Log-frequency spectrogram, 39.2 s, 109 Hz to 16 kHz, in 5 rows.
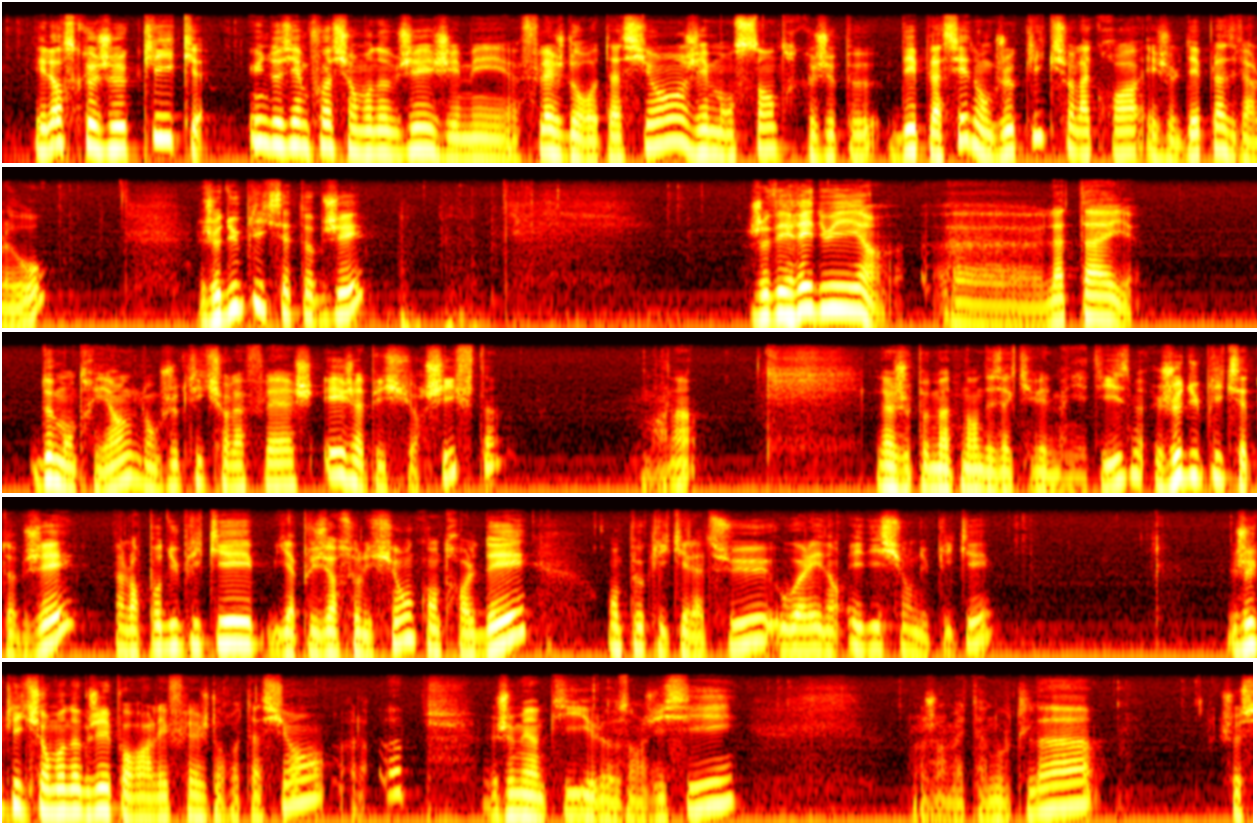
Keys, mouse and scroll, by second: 0.1 click, 0.7 click, 1.0 click, 1.5 click, 6.8-8.5 drag, 10.7 ctrl+d, 12.1 click, 17.1-20.0 drag, 22.1 click, 28.8 click, 29.9 click, 31.3 click, 32.9-35.5 drag, 35.6 click, 36.3 click, 37.1-38.6 drag, 38.9 click.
